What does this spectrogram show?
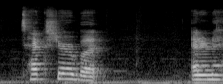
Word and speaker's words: TXTR: Pronounced texture.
